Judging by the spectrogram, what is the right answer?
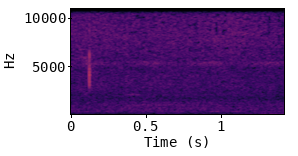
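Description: Buzzing of a bee, a steady insect drone that holds through the short stretch at moderate level, with no talking over it.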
